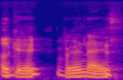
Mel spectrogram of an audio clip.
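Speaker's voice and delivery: quiet, mock Eastern European accent. Reacting during someone's first interview, in a Borat voice. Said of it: "You sound like Borat when you do that".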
